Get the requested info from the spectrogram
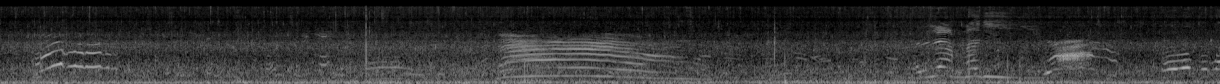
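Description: Steady rush of flowing stream water, with a child's voice calling out several times over it, including one long drawn-out call in the middle.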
